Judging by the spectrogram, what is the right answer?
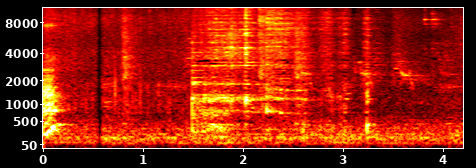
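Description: Curry bubbling in a clay pot, with clatter and clinks of a stainless steel lid being handled and set on the pot, and a sharp clink about three seconds in.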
